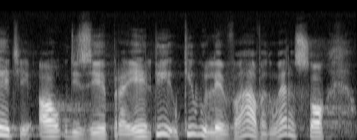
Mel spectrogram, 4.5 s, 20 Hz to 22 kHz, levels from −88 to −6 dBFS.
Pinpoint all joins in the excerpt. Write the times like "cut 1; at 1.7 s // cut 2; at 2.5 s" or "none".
cut 1; at 1.9 s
